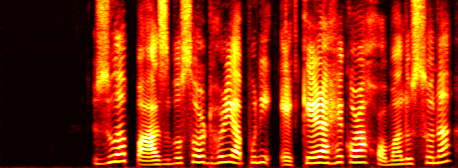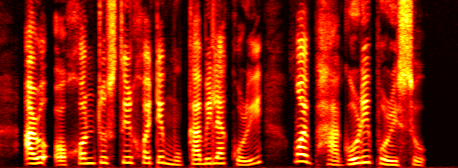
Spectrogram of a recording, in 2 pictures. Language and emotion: Assamese, disgusted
